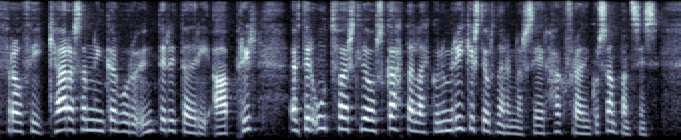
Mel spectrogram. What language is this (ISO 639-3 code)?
isl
